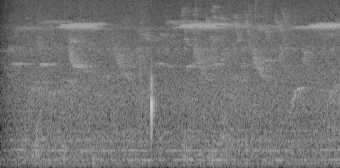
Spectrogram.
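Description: Birds calling, with repeated short downward-sweeping notes and long high, steady whistling tones, over a low steady hum. A single sharp click about three seconds in is the loudest sound.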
